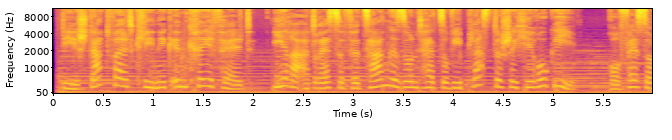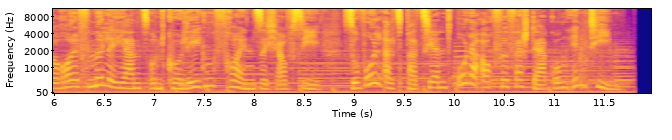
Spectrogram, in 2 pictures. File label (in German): Funkspot; Stadtwald ZMVZGM GmbH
